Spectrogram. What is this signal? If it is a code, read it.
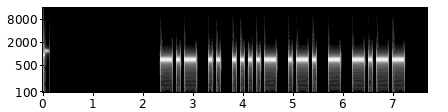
Morse code, heard as a keyed tone, about 15 wpm, 700 Hz. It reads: KI4RTY
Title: USA Call Signs - 6 Characters - Repeated 2x - 15wpm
